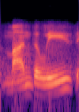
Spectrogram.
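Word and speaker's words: Mondelēz: Mondelez International. Am I pronouncing that right? – You are.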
